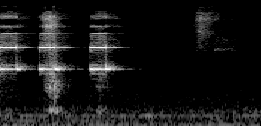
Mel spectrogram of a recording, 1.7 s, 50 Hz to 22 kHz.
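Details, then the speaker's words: Godox SK400 studio flash, dirty, previously dead and owner-repaired: three short high-pitched beeps after power raised from 1/16, showing E3 error with very weak output; needs servicing. "teman-teman ya ini ah enggak blinking ah E3 nongol tapi power-nya sangat kecil"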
